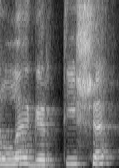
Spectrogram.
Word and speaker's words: lagartixa: Portanto, como vê na palavra lagartixa, não há sons surpreendentes, não há aqui nada de novo relativamente às palavras anteriores.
